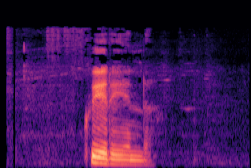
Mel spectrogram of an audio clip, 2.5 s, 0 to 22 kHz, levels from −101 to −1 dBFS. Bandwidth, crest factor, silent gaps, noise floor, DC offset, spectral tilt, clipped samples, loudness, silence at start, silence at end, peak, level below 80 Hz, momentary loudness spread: 11.5 kHz; 22 dB; none; -65 dBFS; under 0.1%; -5 dB/octave; under 0.1%; -21 LUFS; 0.85 s; 1 s; -4 dBFS; -68 dBFS; 22 LU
